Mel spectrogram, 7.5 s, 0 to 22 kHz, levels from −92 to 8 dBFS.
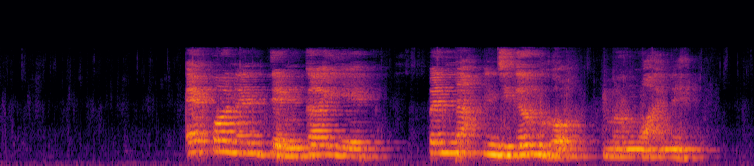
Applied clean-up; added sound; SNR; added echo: neural separator model SepFormer DNS4.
